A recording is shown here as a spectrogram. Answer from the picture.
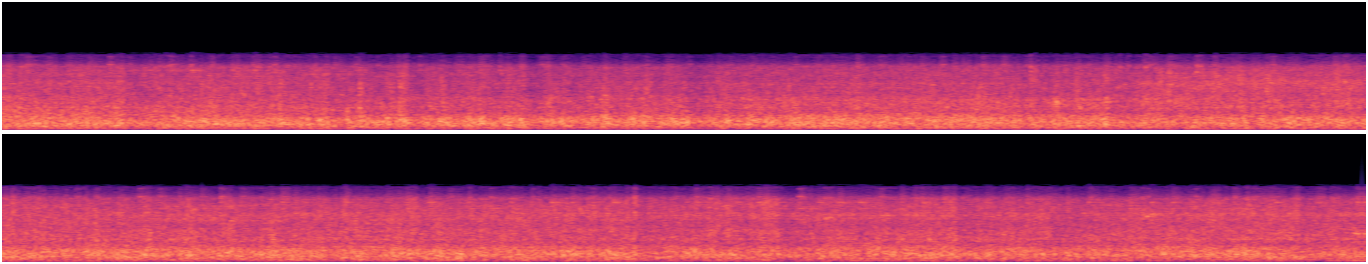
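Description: A long freight train rolling past without a break, its wheels running steadily on the rails.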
